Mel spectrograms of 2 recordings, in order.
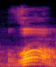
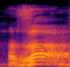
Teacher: Jadi tidak boleh memonyongkan kedua bibir ketika berharokat fathah. Perhatikan, ada gesekan sedikit halus.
